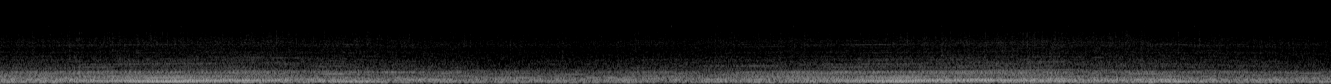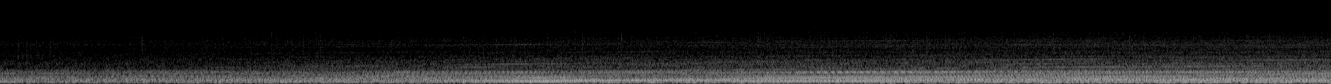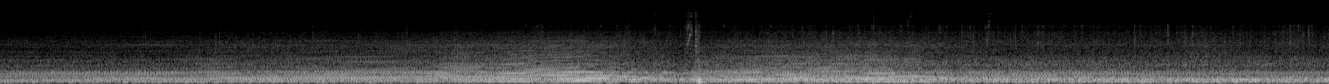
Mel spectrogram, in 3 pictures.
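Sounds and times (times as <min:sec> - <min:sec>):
car engine revving: 0:27.7 - 0:39.8.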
